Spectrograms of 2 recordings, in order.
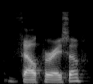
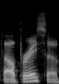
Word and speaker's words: Valparaiso: Valparaiso. Yep, there you go. Valparaiso.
